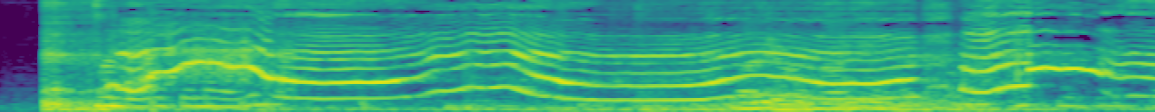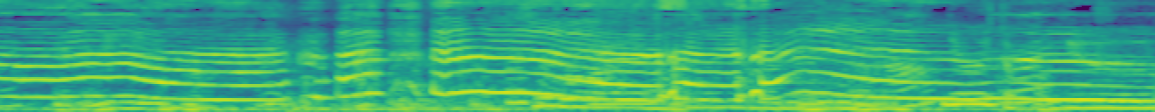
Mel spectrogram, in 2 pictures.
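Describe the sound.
Children crying from hunger in a poor, malnourished household: long, loud wails that rise and fall in pitch, broken by short gasps for breath and sobbing whimpers, continuing almost without pause.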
